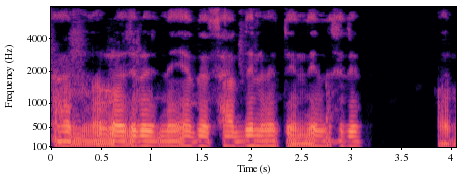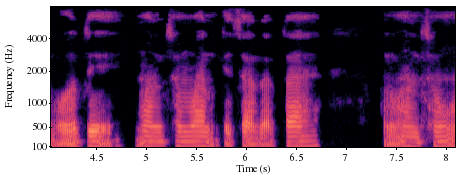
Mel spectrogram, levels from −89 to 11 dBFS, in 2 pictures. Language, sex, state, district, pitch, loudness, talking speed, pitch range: Hindi, male, Chhattisgarh, Raigarh, 105 Hz, -18 LUFS, 150 wpm, 105-110 Hz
